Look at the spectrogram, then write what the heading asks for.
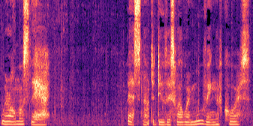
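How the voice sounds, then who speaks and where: A woman voicing a gentle, possessive aristocratic vampire mistress in an ASMR roleplay, soft-spoken, formal and soothing. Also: low-pitched, flat delivery, measured pace, a little hiss or hum. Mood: gently coaxing.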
